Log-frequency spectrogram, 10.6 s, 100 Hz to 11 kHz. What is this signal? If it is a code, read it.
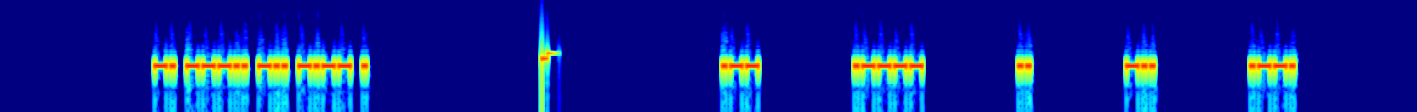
Morse code, heard as a keyed tone, about 40 wpm, spaced as for 17 wpm, 700 Hz. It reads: N8DYE W1IDP
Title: USA Call Signs - 5 Characters - 8x Character Spacing - 40wpm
